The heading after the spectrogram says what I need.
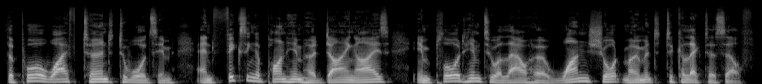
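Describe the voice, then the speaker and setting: A man's voice: on the low side, animated, normal speed, hardly any pauses, dry recording, clean studio sound. A man reading a scripted fairy tale as a storyteller.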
